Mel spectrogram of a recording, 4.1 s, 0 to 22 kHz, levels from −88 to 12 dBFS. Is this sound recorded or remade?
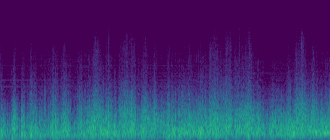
recorded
